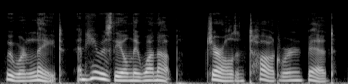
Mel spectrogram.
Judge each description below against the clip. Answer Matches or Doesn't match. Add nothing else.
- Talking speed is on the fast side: Matches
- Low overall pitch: Doesn't match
